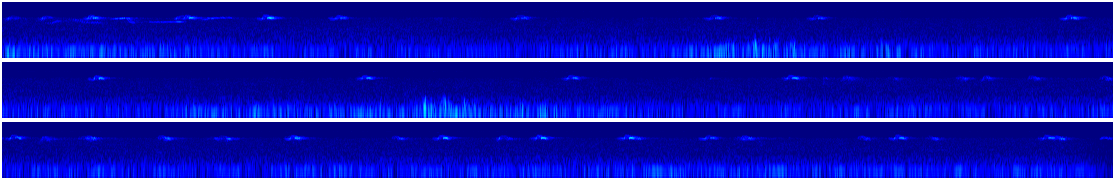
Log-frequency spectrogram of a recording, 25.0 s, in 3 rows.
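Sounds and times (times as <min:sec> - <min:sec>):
small bird chirping: 0:00.0 - 0:04.1, 0:05.2 - 0:06.3, 0:07.9 - 0:08.2, 0:09.0 - 0:09.2, 0:11.0 - 0:11.2, 0:12.5 - 0:12.8, 0:13.6 - 0:23.8, 0:24.4 - 0:25.0
steady low rumble: 0:00.0 - 0:25.0.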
